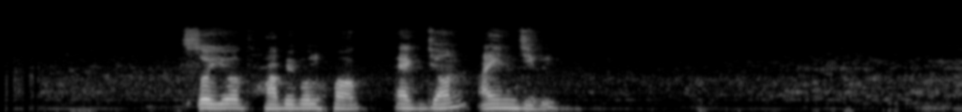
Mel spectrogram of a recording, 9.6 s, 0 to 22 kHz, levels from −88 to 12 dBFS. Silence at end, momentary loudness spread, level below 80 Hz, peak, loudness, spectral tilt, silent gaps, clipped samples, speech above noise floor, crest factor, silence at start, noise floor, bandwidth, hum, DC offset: 4.05 s; 17 LU; -64 dBFS; -6 dBFS; -24 LUFS; -7.5 dB/octave; none; under 0.1%; 48 dB; 22 dB; 1.85 s; -72 dBFS; 7.6 kHz; none; under 0.1%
